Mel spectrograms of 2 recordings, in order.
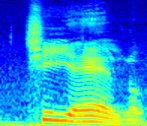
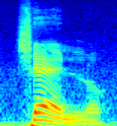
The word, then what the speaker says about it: cielo: ir muito forte né Eu não disse Cielo que eu disse tchelo tchelo OK então cuidado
